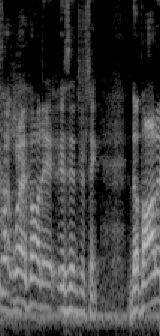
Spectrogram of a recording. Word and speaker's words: Nevada: I thought is interesting Nevada is a swing state or Nevada depending on how you say it it's a swing state Nevada don't say it the other way okay so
